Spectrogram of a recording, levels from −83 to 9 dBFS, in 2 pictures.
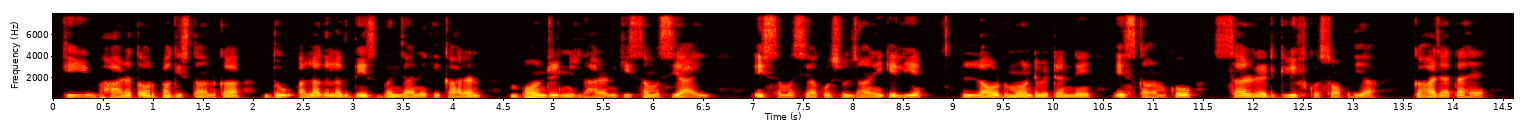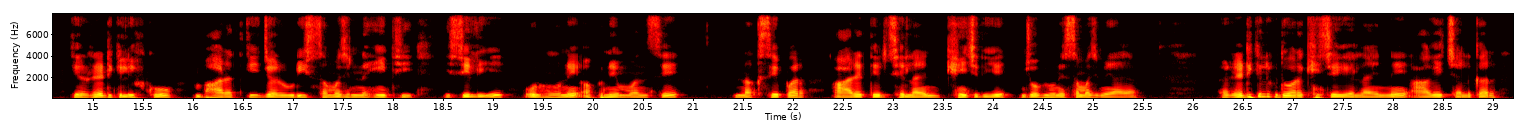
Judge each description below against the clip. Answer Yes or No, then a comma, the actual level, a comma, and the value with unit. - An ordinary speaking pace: Yes, average, 150 wpm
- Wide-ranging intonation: No, average, 4.1 semitones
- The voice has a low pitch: Yes, low, 125 Hz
